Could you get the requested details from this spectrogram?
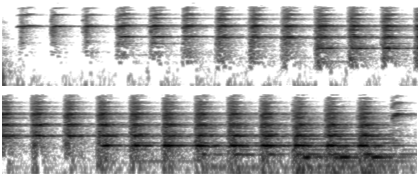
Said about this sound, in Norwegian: Dette er skrekkfilmmusikk på boks. Eh, hvis du trenger skrekkfilmmusikk, da setter du på den musikken igjen.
